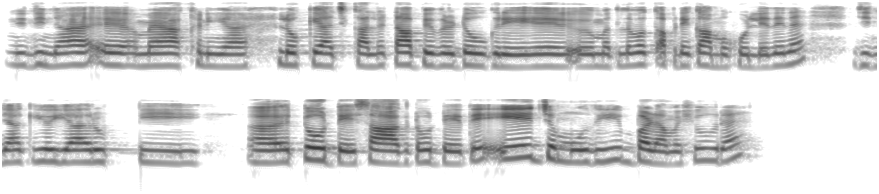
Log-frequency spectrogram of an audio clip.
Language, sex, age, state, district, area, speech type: Dogri, female, 18-30, Jammu and Kashmir, Samba, rural, spontaneous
